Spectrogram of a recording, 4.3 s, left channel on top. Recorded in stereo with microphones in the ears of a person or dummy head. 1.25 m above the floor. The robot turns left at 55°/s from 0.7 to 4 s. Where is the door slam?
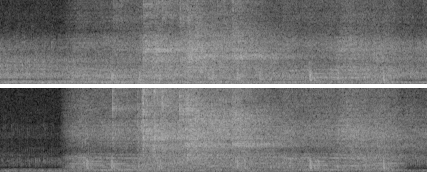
I don't hear a door slam.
